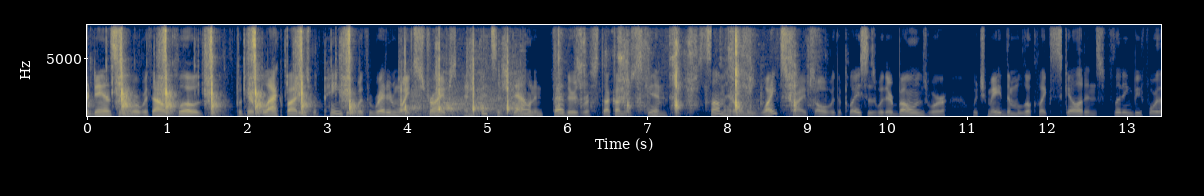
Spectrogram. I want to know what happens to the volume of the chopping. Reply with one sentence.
The loudness of the chopping goes down, then up.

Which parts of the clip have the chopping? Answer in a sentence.
The chopping can be heard from 0.0 to 9.1 s.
